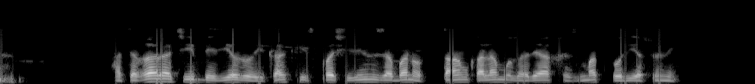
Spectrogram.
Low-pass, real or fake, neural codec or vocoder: 5.4 kHz; real; none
